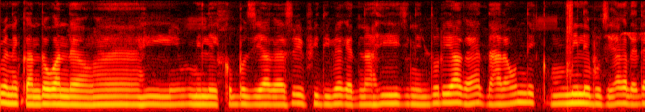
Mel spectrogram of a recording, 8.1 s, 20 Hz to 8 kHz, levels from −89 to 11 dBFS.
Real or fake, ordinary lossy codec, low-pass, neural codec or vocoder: real; none; none; none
